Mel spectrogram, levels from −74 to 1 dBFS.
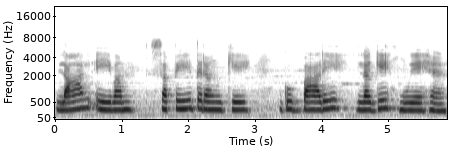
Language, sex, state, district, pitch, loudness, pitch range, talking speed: Hindi, male, Chhattisgarh, Raipur, 255 Hz, -17 LUFS, 250-275 Hz, 90 wpm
